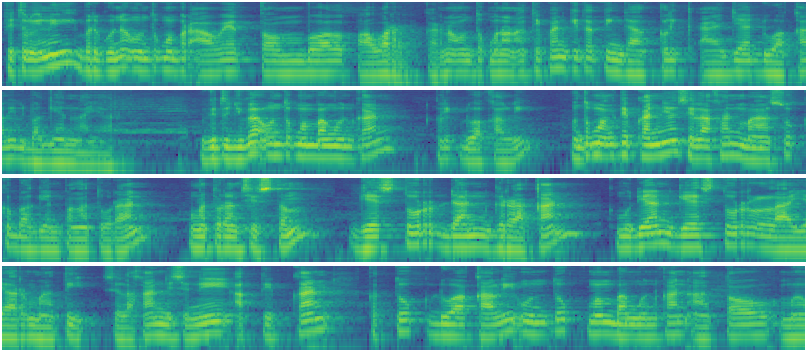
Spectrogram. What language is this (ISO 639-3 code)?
ind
